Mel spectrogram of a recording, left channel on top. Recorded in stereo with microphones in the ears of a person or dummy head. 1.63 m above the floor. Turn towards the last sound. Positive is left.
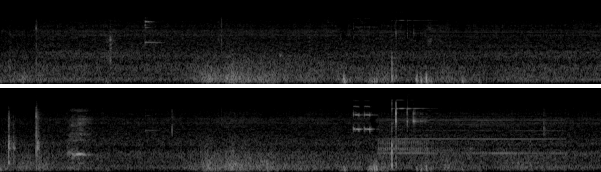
turn(degrees=-60)  # may be behind; listen again after turning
